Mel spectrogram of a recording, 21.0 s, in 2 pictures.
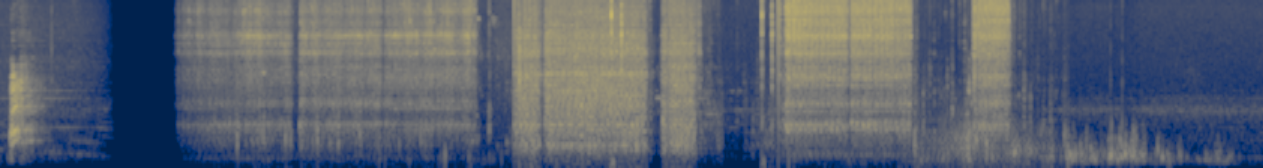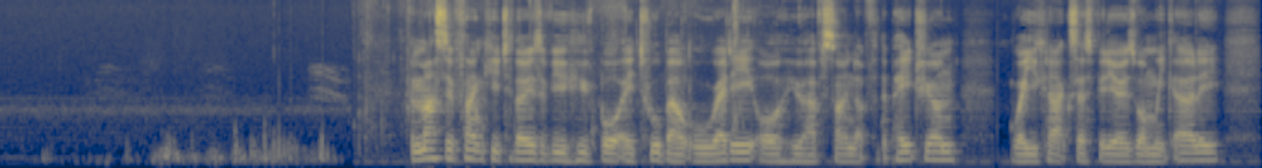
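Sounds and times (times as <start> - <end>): tools rasping timber: 1.5 - 5.8.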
